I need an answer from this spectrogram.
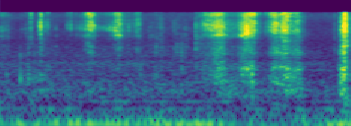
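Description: Faint, crackly rubbing and rustling of self-adhesive plastic film being handled and peeled from a piece of cardboard, in uneven scratchy bursts that grow slightly busier toward the end.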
